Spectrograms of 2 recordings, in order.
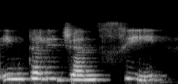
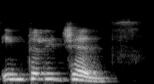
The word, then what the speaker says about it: intelligence: I would just want to actually remind you, don't say intelligency. If you mean INTELLGENCE, then you don't pronounce the E at the end. It is intelligence, right?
